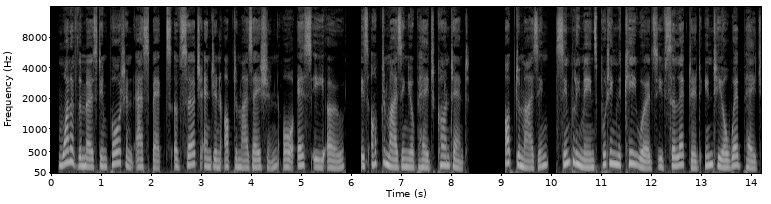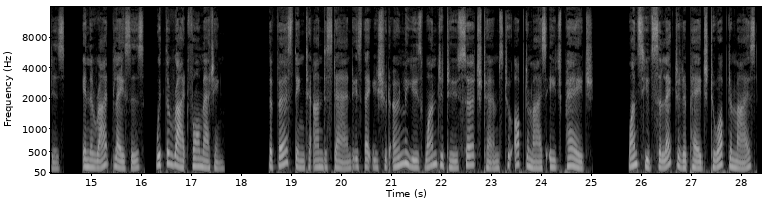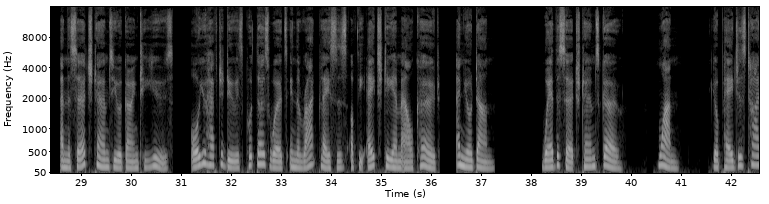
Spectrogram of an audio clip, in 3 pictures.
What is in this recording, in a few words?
Educational Explainer Video Voiceover Sample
